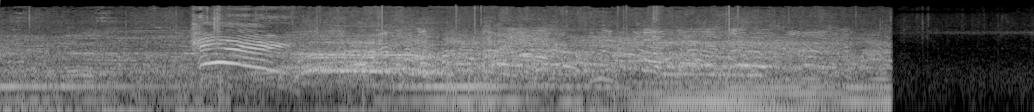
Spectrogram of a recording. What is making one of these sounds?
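A man shouts loudly and cheerfully.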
